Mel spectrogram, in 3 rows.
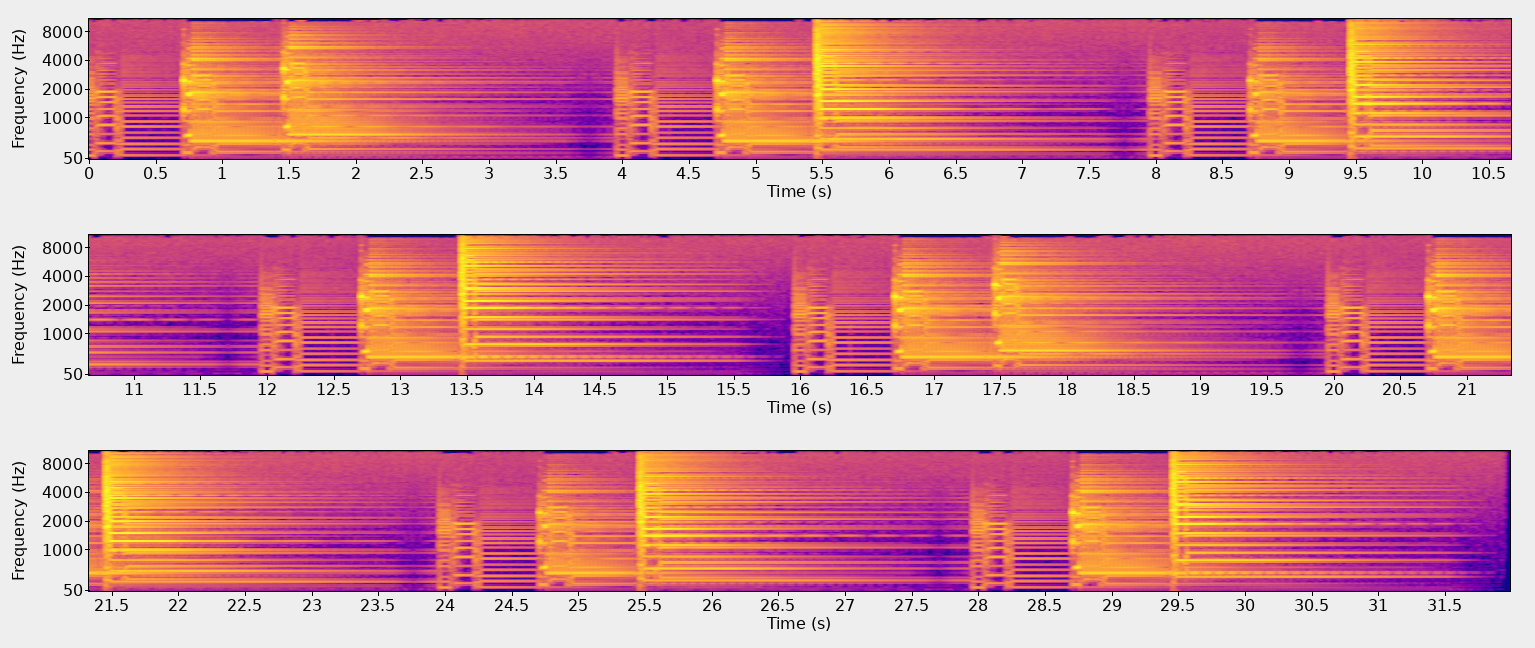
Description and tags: A kind of loop or something like, recorded from broken Medeli M30 synth, warped in Ableton.
lo-fi, motion, broken, loop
